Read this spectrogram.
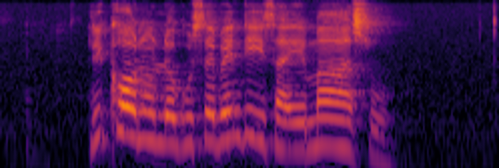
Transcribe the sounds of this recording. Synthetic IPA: liǃʰɔnɔlok̬usɛɓentʼisaɛmaːsɔ

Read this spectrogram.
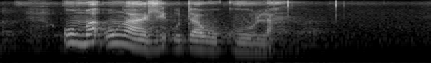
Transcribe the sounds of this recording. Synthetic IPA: umaʔuŋaɮiʔutʼawuɡ̥ʼʱuːla̰

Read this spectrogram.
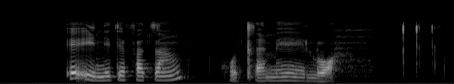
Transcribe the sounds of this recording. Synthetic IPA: ɪɪnɪtʼɪfat͡sʼaŋ̩ | χʊ̰t͡ɬʼamɛːlwa̰

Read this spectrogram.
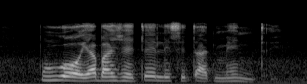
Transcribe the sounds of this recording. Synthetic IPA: muk̬ɔjaɓaʒɛtʼɛlisitʼatʼmɛn̩ːtʼɛ̥

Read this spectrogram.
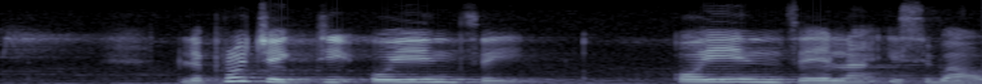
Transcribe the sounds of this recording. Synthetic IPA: lɛpʰrɔd̥ʒ̥ʱek̚tʼi | ɔjɛnd͡zʱɛlaʔisiɓaːwɔ

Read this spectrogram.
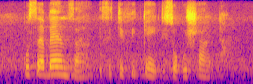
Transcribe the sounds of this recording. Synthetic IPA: k̬ʼusɛɓɛnd͡zʱaisitʼifik̬ʼetʼisok̬ʼuʃaːtʼḁ

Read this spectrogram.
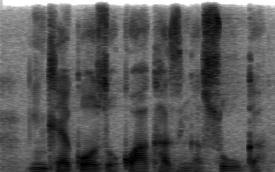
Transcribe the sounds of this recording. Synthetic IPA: ind͡ɮʱɛkʼɔzɔk̬ʼwakʰaziŋɡʱa̰suːkʼa̰

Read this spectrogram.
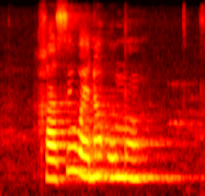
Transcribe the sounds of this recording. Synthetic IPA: ɣasɪwɛnaʔʊmʊ

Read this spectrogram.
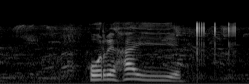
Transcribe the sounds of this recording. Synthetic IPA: hʊrɪhaiːjɛ

